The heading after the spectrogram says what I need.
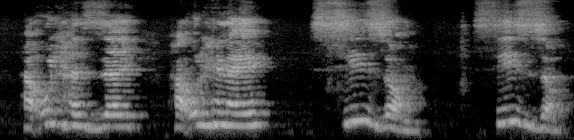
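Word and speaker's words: six ans: سيزون سيزون ز ز سيزون.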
